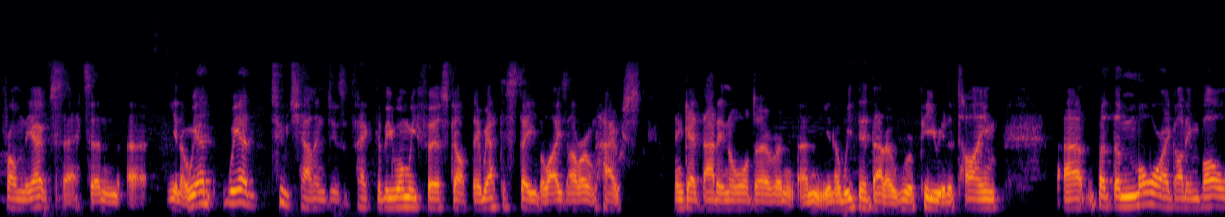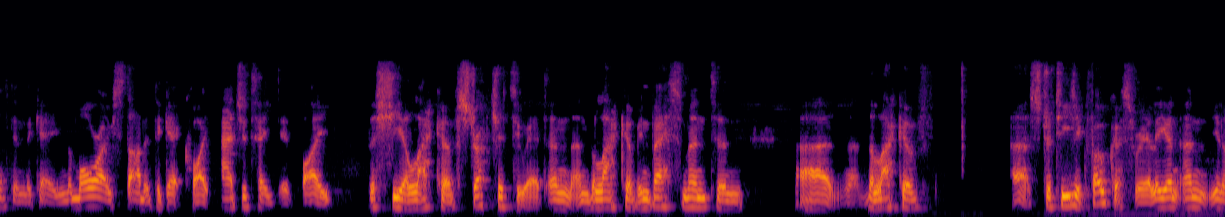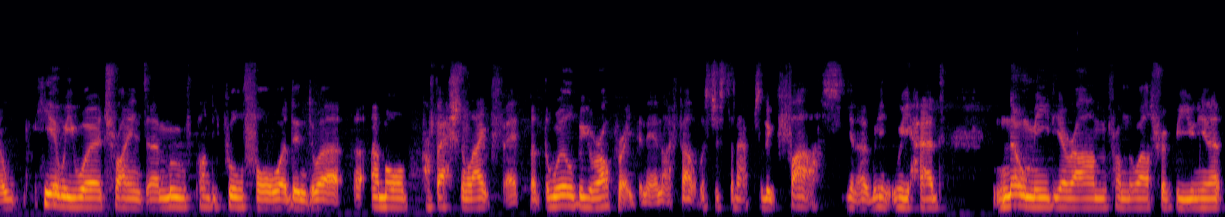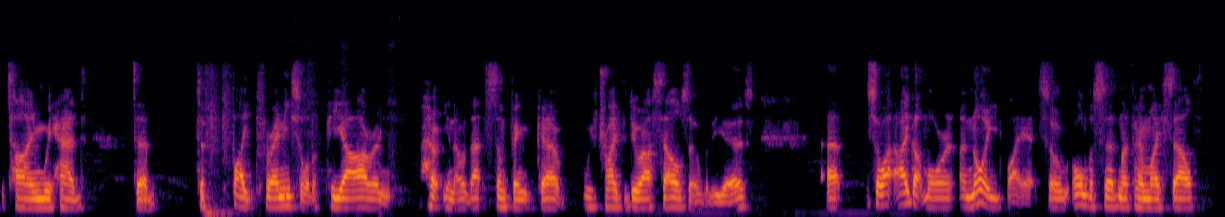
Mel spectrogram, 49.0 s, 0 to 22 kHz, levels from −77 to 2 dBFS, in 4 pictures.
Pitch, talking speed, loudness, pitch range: 130 Hz, 210 wpm, -23 LUFS, 125-135 Hz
